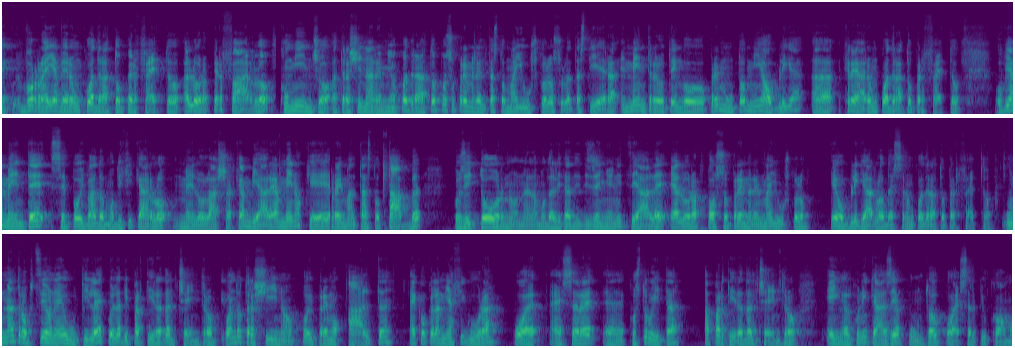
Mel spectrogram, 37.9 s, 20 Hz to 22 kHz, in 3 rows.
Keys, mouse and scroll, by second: 3.7-26.0 drag, 28.1-34.0 drag, 34.7-37.9 drag.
